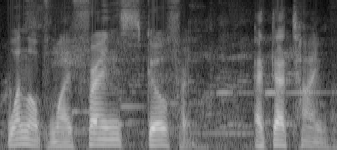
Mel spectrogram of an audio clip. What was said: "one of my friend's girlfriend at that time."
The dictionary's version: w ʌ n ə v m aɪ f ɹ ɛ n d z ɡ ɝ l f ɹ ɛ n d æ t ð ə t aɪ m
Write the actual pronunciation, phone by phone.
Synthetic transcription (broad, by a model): w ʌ n ə v m aɪ f ɹ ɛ n d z ɡ ɝ l f ɹ ɛ n d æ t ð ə t aɪ m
